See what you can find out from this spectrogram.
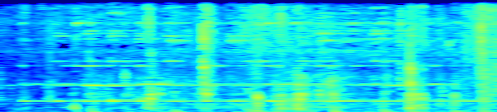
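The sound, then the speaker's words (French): Donkey hooves clop along a footpath in an uneven, steady stream of hollow knocks as the donkeys arrive, with a faint continuous whine and outdoor hiss beneath. “Soit on a des ânes qui arrivent, voilà, et puis après il y a les gens qui sont là.”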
